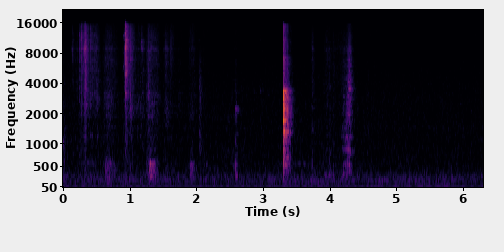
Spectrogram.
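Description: Plastic cap being worked off an Elmer's Glue-All bottle and the bottle handled: a run of light clicks and knocks, the sharpest about three seconds in.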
